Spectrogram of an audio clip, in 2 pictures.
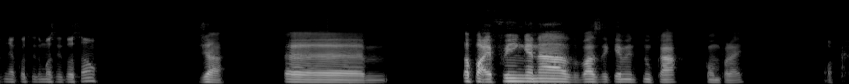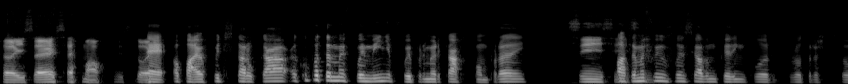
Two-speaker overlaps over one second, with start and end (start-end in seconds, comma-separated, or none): none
